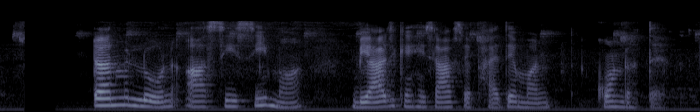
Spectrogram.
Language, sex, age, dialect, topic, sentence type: Maithili, female, 36-40, Bajjika, banking, question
